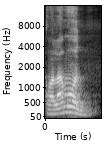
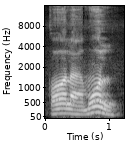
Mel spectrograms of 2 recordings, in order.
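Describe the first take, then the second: First: Qalamun ending in a sounded -un; with tanwin. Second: Qalamul drawn out slowly, no final -un; tanwin dropped. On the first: Teacher shows students the original form, with tanwin. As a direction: say qalamun with the final n. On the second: Teacher shows the mudhaf form, tanwin dropped. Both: Shown as a demonstration. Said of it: "dibuang tanwinnya".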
